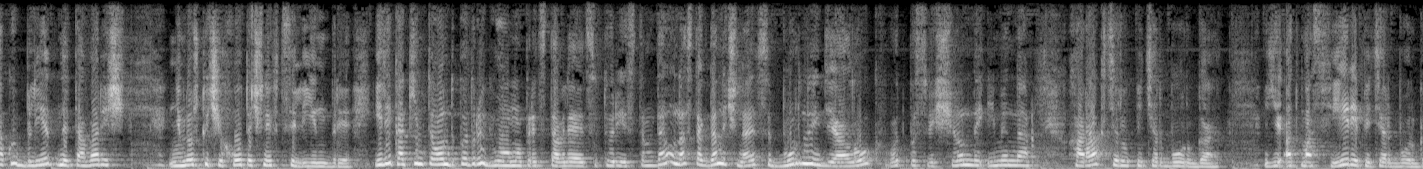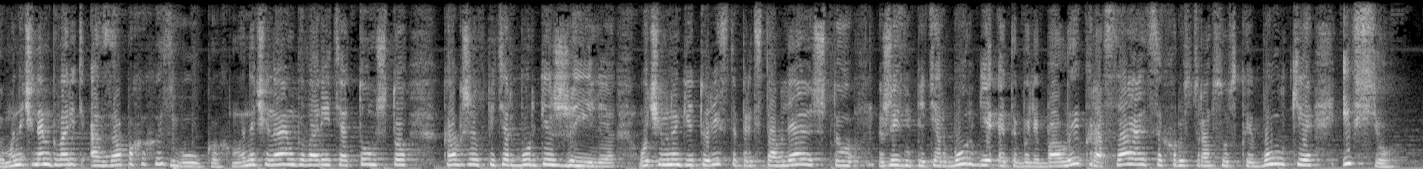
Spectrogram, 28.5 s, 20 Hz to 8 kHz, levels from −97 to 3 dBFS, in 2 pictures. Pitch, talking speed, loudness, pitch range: 225 Hz, 130 wpm, -14 LUFS, 190-245 Hz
